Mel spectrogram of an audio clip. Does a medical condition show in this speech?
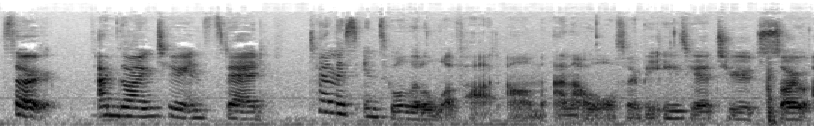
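No.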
